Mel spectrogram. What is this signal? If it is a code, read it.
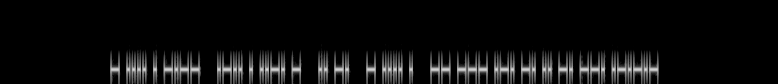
Morse code, heard as a keyed tone, about 44 wpm, 700 Hz. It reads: THEY LEFT IN THE MORNING.
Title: Sentences from Top 400 Words 45wpm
